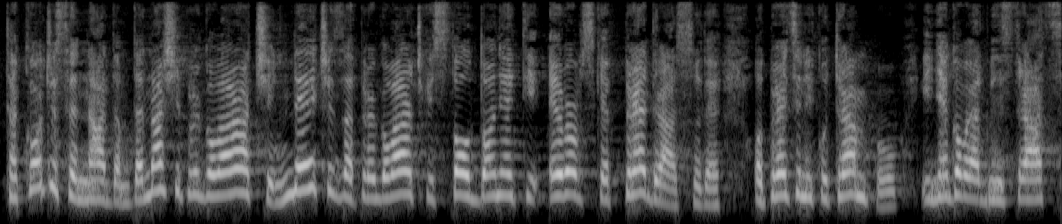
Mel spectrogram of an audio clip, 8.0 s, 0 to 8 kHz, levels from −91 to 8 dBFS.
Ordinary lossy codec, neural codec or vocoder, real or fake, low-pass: none; codec, 16 kHz, 8 kbps, FreqCodec, larger model; fake; none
